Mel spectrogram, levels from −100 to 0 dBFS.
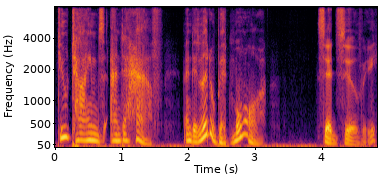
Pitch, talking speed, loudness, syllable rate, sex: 140 Hz, 150 wpm, -18 LUFS, 4.1 syllables/s, male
